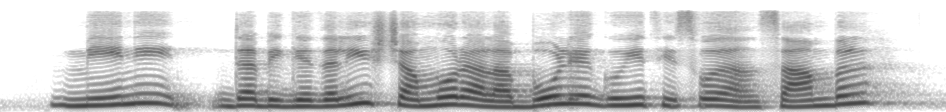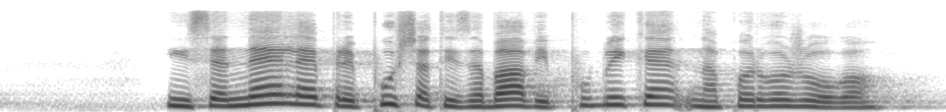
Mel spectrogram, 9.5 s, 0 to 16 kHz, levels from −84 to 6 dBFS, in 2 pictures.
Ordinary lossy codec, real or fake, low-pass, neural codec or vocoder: none; fake; 10.8 kHz; codec, 24 kHz, 0.9 kbps, DualCodec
